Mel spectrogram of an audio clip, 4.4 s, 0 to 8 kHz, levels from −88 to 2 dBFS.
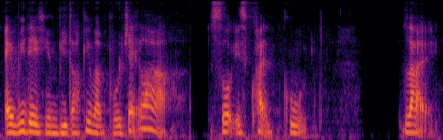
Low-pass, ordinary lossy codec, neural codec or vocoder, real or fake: none; none; codec, 16 kHz, 4.8 kbps, FACodec; fake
